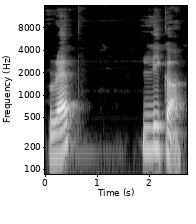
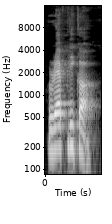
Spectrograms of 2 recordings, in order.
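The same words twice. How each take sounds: First: replica as rep, long pause, lika; very slow two-part replica; broken into syllables. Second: Said in the usual way. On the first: Shown as a demonstration. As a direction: leave a long gap after rep in replica. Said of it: "word को रुक रुक के बयान करना". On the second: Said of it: "इसको pronunciate कर लेते हैं".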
